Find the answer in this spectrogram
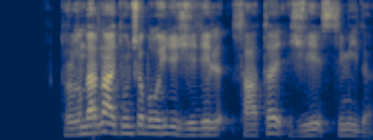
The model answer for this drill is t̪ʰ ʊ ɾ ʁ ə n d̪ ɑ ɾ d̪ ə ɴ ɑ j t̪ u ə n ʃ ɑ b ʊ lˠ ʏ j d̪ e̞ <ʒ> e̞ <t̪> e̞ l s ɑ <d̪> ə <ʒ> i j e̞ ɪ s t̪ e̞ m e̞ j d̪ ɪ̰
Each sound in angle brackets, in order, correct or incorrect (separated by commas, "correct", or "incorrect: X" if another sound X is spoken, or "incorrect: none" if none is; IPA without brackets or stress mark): correct, incorrect: d̪, incorrect: t̪, correct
